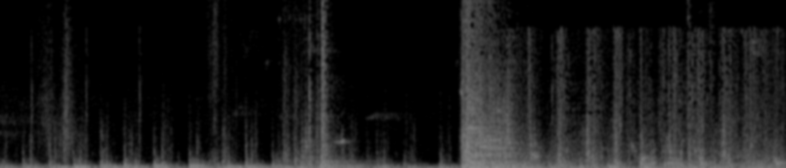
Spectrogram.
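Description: Wooden panels snap into place with quick clacks.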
